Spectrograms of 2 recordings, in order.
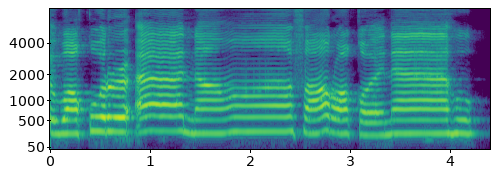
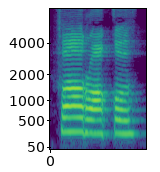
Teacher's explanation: را کو موٹا بھی پڑھنا ہے اور کاف پر قلقلہ بھی کرنا ہے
